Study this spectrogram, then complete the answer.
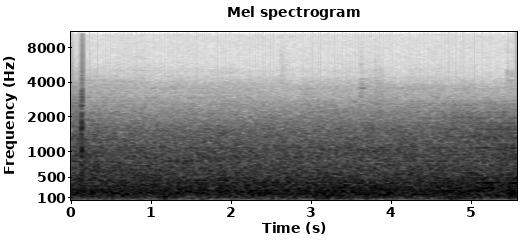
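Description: A jet airliner takes off at Sydney Airport, a steady, broad roar that fills the whole stretch without letting up or changing much.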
